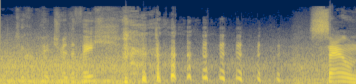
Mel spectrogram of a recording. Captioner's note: laughs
